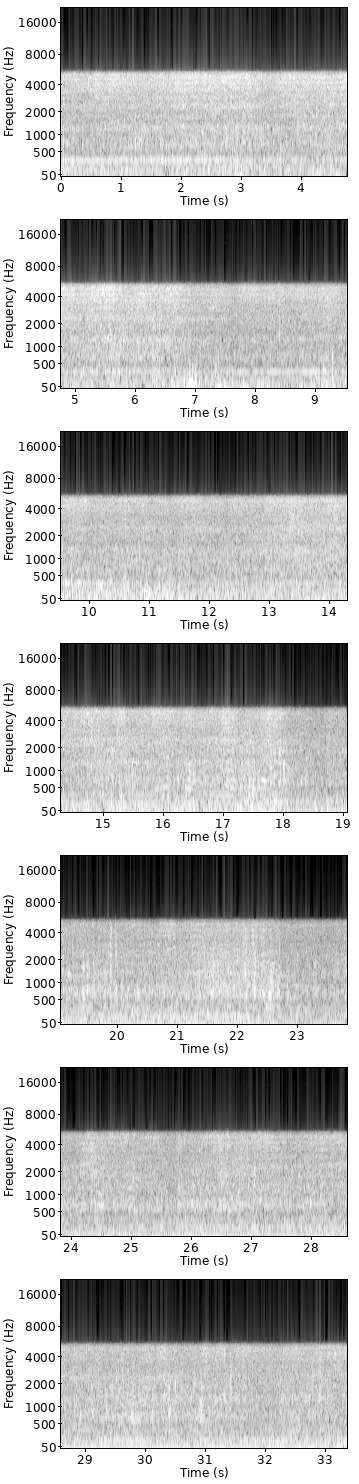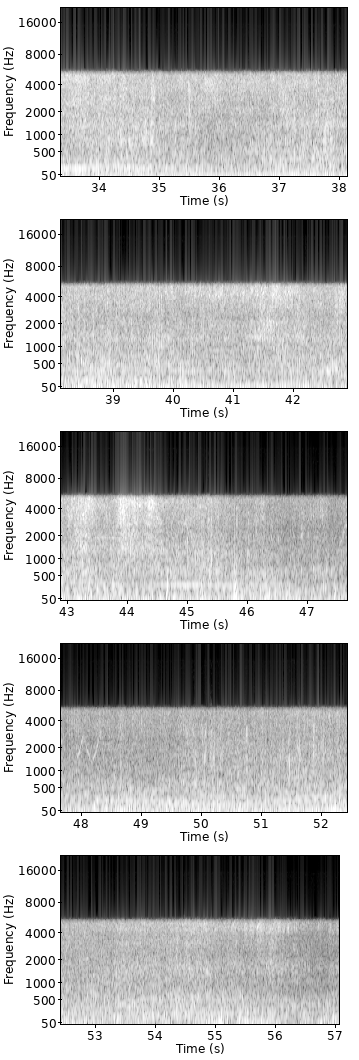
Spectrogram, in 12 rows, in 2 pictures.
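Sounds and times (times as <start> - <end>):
loud engine drone: 0.0 - 57.0
low hum: 0.0 - 57.0
people's voices: 15.4 - 20.3, 24.0 - 27.2.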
